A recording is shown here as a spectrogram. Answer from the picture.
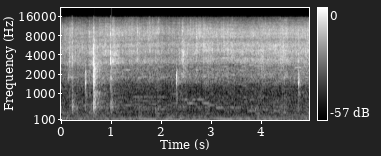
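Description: Food sizzling as it fries in a pan, stirred with a spatula, with a few sharp clicks of the utensil against the pan, most of them in the first second.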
